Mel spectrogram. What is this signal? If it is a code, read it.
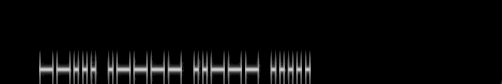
Morse code, heard as a keyed tone, about 28 wpm, 700 Hz. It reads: 7125
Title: Numbers - 4-Digit 28wpm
